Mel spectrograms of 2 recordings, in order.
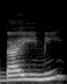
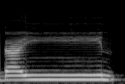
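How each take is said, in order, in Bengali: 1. শব্দটি একটি ছোট স্বরবর্ণে শেষ হয়। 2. নরম স্বরবর্ণটি টানা হয়, আর শেষ হয় ন-এ।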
